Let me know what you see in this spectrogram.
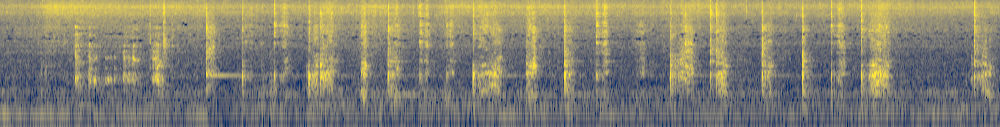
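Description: Chopped garlic and onion sizzling in hot oil in an aluminium wok, with a metal spoon scraping and clinking against the pan in irregular strokes as it is stirred.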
